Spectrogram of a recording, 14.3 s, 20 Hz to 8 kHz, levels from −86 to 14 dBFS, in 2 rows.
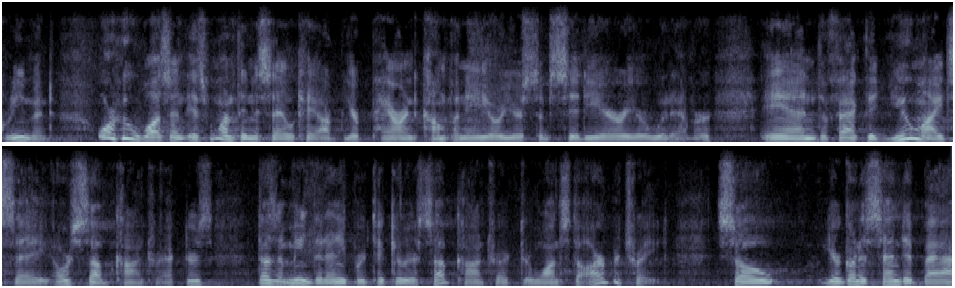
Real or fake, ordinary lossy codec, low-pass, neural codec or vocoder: real; Opus, 24 kbps; 7.2 kHz; none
